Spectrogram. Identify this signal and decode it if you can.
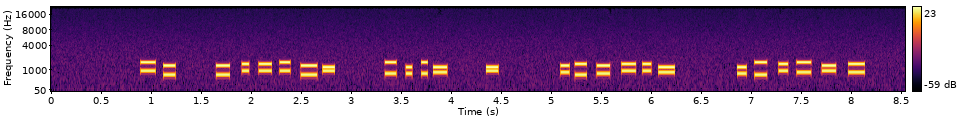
DTMF, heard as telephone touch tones, dialled by hand, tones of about 120 ms. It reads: D2 2##D2* B4B7 * 835##7 4A#C09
